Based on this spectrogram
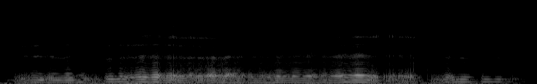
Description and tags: Murmullos frio
cold, freezing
